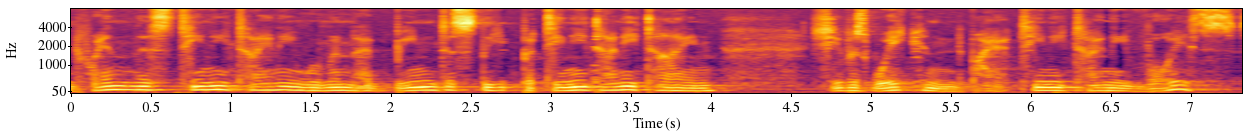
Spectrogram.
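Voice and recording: Reading aloud in a natural voice with ordinary pitch variation.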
